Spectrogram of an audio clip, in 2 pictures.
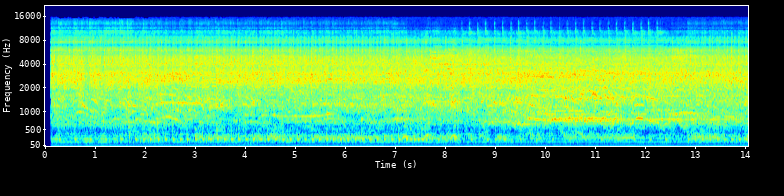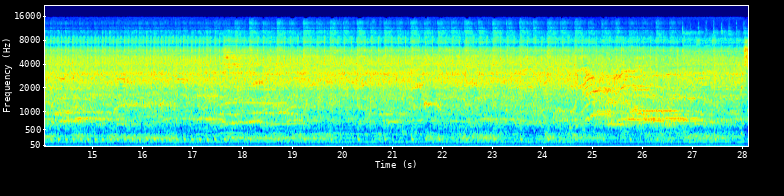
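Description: Loud heavy metal music with distorted electric guitars and yelled vocals, dense and steady.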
